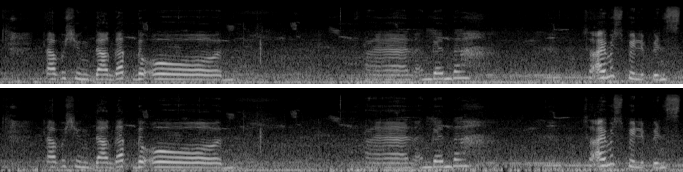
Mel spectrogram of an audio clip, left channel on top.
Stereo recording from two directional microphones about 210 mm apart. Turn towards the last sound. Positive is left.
turn(degrees=0)  # may be behind; listen again after turning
